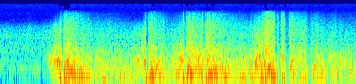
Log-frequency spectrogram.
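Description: Explosions from NATO air strikes bombing Libya hit with a sudden heavy boom and roll into a loud, sustained low rumble, with a few further thudding pulses swelling through it.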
